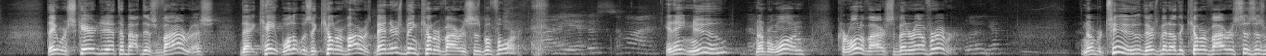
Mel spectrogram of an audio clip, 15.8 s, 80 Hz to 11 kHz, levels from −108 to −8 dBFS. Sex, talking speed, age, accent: male, 150 wpm, 50-69, American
